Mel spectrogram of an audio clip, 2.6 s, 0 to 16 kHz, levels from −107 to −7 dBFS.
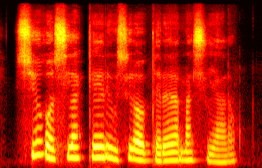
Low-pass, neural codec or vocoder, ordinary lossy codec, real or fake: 14.4 kHz; codec, 44.1 kHz, 2.6 kbps, SNAC; none; fake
